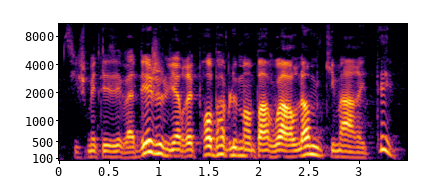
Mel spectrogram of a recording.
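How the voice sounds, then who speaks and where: A woman's voice: low-pitched, lively intonation, fast talker, a bit bright. An actress in an early 1960s French radio play, voicing a seductive, teasing, coolly persuasive woman thief.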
